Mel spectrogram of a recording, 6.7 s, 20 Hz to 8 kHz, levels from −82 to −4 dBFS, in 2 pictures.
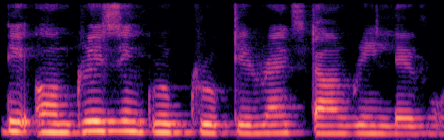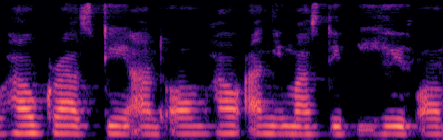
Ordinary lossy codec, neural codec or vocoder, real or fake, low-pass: none; codec, 16 kHz, 6 kbps, DAC; fake; 7.2 kHz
